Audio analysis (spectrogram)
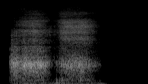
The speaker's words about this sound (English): Hold on one second. You're going to hear me blow my nose. Your boy has a little cold.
